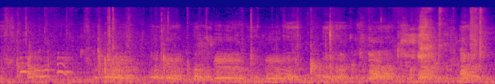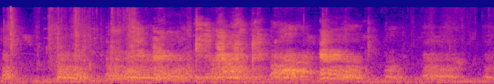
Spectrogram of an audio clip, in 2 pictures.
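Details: Female Sheepadoodle puppies, indoors, making low, rough growling play noises in short repeated bursts amid steady clicks and scuffling.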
